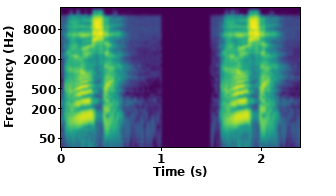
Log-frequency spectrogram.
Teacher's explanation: The strong sound has a rolled R sound, much like the stereotypical R Spanish sound that we would expect, and it's always the first letter of a word.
